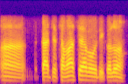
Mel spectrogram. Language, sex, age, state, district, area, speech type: Sanskrit, male, 18-30, Karnataka, Haveri, rural, conversation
